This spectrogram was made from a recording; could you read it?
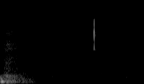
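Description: Gold dice are rolled: a brief soft rattle fades out, then one sharp click as they settle, with a couple of faint taps after, quiet.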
